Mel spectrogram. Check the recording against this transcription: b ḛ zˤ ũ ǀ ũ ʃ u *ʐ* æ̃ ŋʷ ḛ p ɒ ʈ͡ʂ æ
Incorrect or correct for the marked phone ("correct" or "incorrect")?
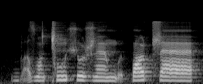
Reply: correct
